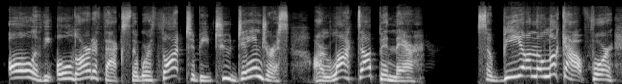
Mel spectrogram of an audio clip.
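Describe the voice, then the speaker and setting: A woman's voice: a little high, fairly bright tone, no room sound, studio quality. A woman playing a brave, caring young woman who guides heroes through battle in a video game, urging and encouraging them as she gives directions. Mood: cautious, serious. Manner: urgent, encouraging mission directions. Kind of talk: video game character voice lines.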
